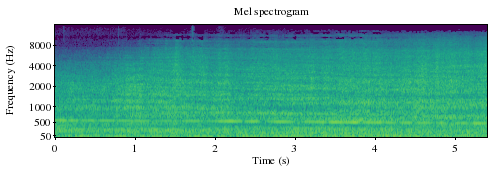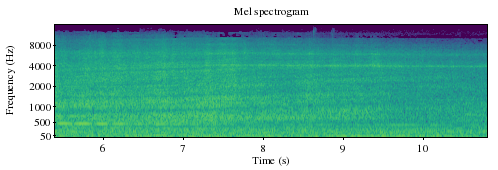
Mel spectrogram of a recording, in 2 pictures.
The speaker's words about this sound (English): Sorry, it's a plane. Hold on.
